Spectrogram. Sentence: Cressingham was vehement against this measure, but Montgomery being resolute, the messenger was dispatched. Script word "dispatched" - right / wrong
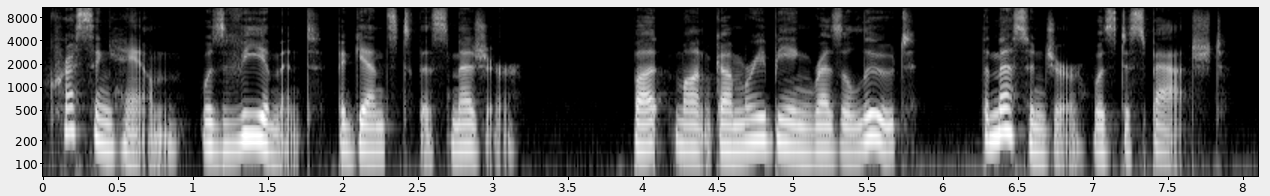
right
